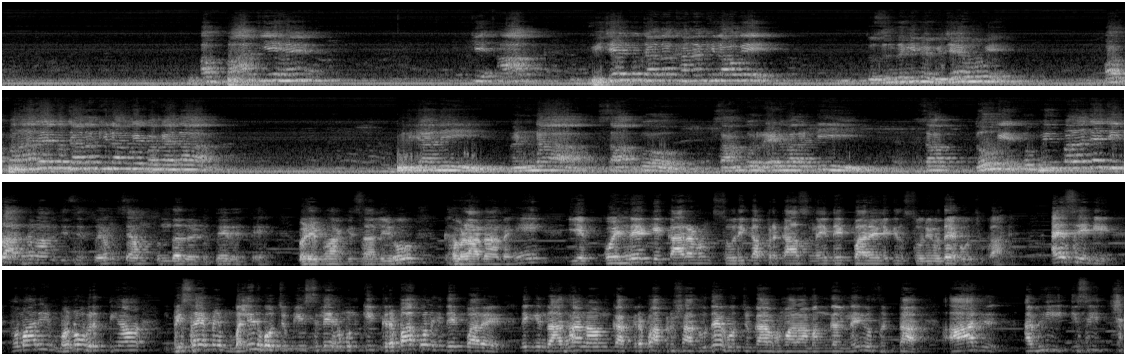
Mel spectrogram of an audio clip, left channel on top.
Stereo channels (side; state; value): both; different; correlation 0.00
